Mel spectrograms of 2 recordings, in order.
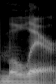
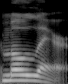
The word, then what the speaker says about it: Molière: That's M-O-L-E-I-R, pronounced Molaire. Molaire, okay.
